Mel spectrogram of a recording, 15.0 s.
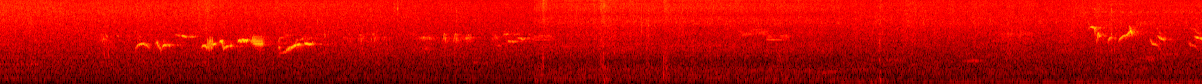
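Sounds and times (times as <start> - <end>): forest ambience hiss: 0.0 - 15.0
songbird chirping: 1.3 - 6.9, 12.0 - 15.0.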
